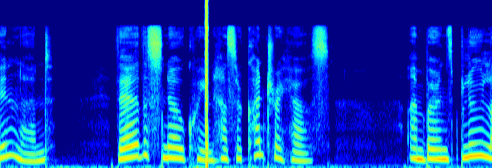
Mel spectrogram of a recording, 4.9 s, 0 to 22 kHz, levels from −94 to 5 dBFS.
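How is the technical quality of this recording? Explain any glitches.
There's one clear glitch in this speech recording. At about 2.06 to 2.08 s, an uninitialised buffer plays: a 20 ms block went out before any audio was written into it, so leftover memory got read as samples. You hear a short, loud crack or burst of digital noise.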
